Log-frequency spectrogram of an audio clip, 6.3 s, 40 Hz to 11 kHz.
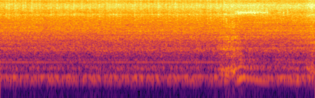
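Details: Chevy 327 small-block V8 at idle: a light, quick chirping, about four a second, from the rear of the passenger-side valve train; cause unknown.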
